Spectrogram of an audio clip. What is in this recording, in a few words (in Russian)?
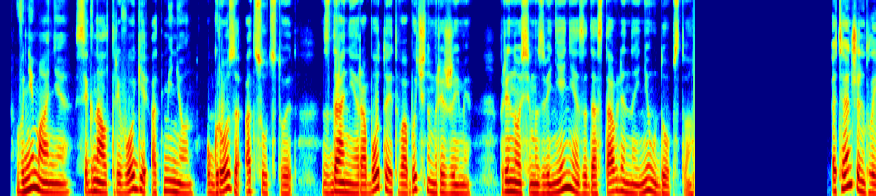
opoveshchenie otboj trevogi obychnyj rezhim ru en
